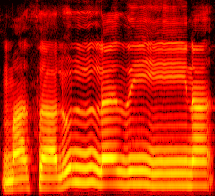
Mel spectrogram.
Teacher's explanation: سا جو ہے اس میں سیٹی کی آواز ہرگز پیدا نہ ہو، اسے ماسالو نہیں پڑھیں گے بلکہ سا کو بغیر سیٹی کے پڑھیں گے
